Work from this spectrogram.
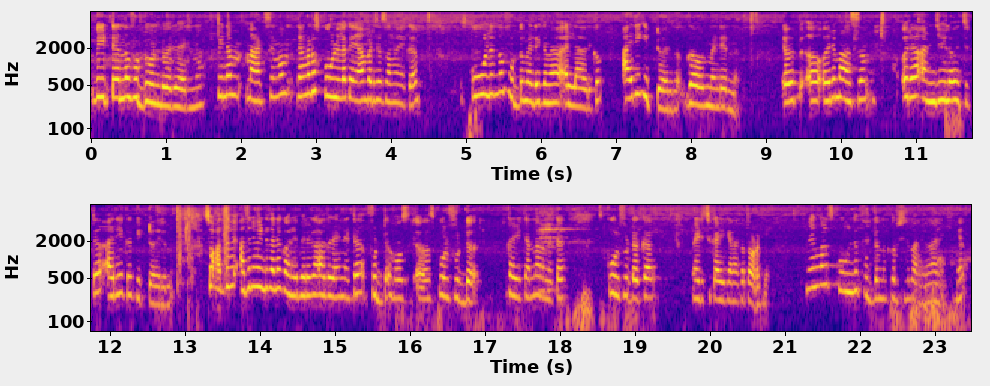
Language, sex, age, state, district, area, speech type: Malayalam, female, 18-30, Kerala, Idukki, rural, spontaneous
